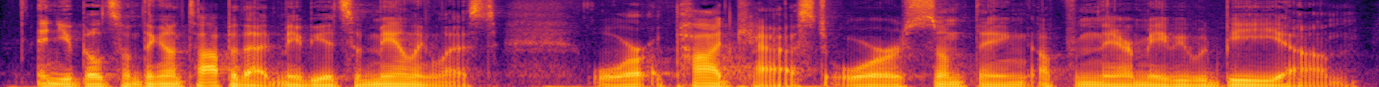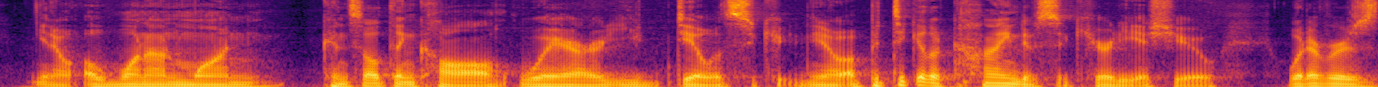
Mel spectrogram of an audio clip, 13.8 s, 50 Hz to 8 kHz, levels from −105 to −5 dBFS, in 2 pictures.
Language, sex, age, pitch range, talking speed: English, male, 40-59, 75-95 Hz, 200 wpm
